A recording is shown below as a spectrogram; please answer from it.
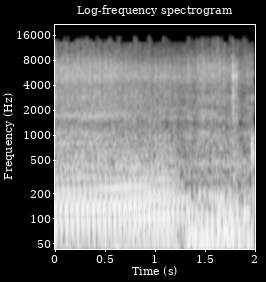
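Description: Victory touring motorcycle's V-twin engine running at road speed under steady rushing wind and road noise, its pitch easing down slightly about half a second in.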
